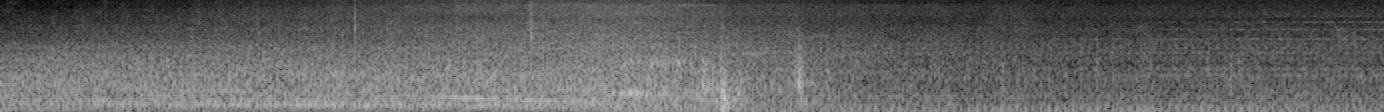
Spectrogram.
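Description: A car drives up, its sound swelling and its pitch falling over about three seconds, then two sharp clunks about half a second apart as the taxi's door is opened. A quieter steady background follows.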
